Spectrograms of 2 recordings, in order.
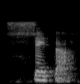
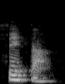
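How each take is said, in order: First: The first sound is a hissing s. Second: The first sound is a soft th. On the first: This is how it is said in Latin America. "Latin American way. ... Sounds just like the S" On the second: This is how it is said in Spain. "But if you're from Spain, you'll hear the difference"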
